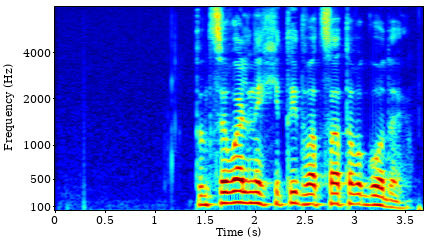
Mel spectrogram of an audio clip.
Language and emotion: Russian, neutral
